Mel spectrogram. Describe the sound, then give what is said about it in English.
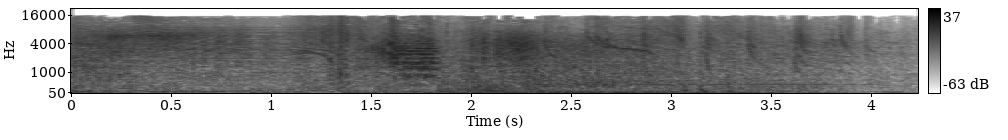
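Star Wars battle sound effect of stormtroopers firing, a loud, dense barrage of blaster bursts and rumbling booms that swells slightly toward the middle and stays intense throughout. “Yeah! We're under attack! Stormtroopers on the double!”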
